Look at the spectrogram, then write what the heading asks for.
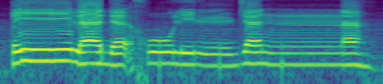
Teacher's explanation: Lad huruf dal mati dibaca dengan qalqalah.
